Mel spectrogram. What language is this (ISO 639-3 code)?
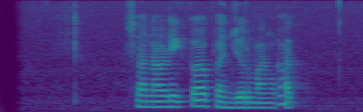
jav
